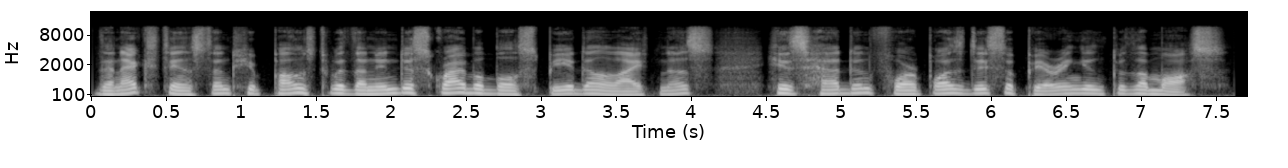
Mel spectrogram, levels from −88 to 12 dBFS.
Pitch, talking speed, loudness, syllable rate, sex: 140 Hz, 150 wpm, -17 LUFS, 4.4 syllables/s, male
